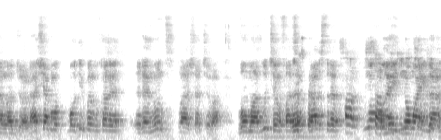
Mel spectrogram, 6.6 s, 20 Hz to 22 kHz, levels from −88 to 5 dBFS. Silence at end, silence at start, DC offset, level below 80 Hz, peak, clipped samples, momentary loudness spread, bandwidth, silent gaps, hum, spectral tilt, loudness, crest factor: 0 s; 0 s; under 0.1%; -76 dBFS; -16 dBFS; under 0.1%; 12 LU; 14 kHz; none; none; -3 dB/octave; -33 LUFS; 16 dB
